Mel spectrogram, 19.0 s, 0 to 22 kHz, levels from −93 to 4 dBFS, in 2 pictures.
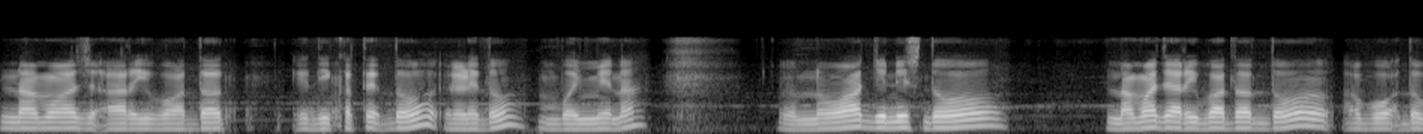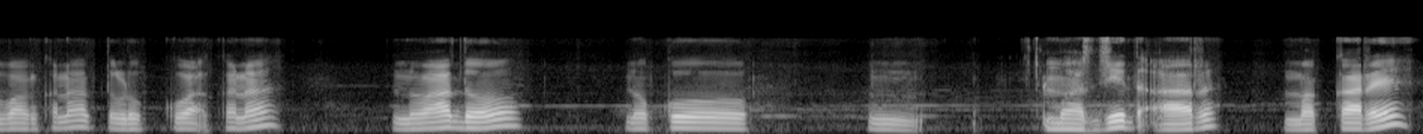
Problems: constant background noise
